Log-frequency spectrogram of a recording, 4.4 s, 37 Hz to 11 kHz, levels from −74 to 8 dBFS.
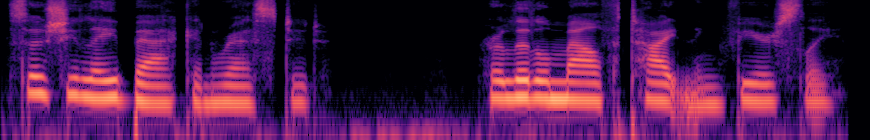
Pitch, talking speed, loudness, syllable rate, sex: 190 Hz, 140 wpm, -18 LUFS, 5.0 syllables/s, female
